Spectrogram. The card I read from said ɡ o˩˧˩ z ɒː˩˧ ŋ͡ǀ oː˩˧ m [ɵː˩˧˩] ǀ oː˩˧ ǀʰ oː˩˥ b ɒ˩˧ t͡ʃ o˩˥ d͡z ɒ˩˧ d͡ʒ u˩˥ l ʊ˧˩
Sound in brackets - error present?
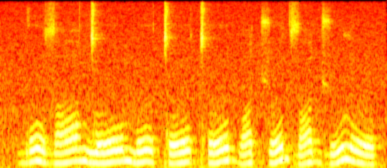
yes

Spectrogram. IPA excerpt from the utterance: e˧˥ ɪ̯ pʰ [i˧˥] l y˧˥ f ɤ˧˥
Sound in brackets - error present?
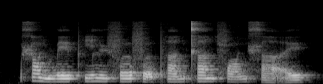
no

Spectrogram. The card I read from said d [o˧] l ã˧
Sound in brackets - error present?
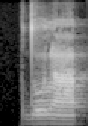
no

